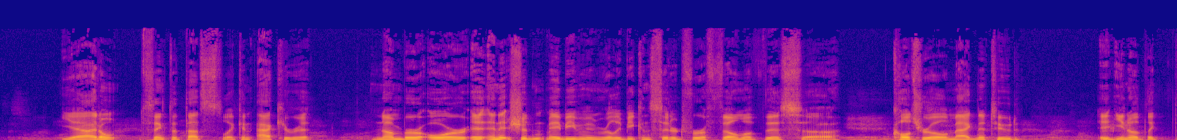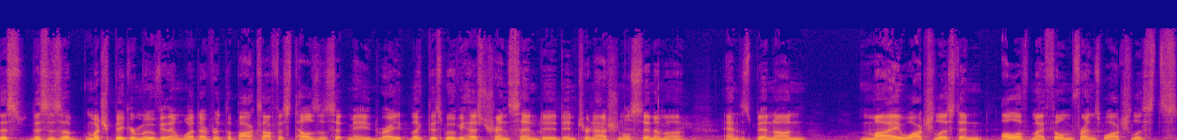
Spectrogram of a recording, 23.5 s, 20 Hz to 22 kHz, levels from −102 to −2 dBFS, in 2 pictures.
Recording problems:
background chatter; faint; throughout; 4 voices, 25 dB below the speech

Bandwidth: 17.5 kHz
